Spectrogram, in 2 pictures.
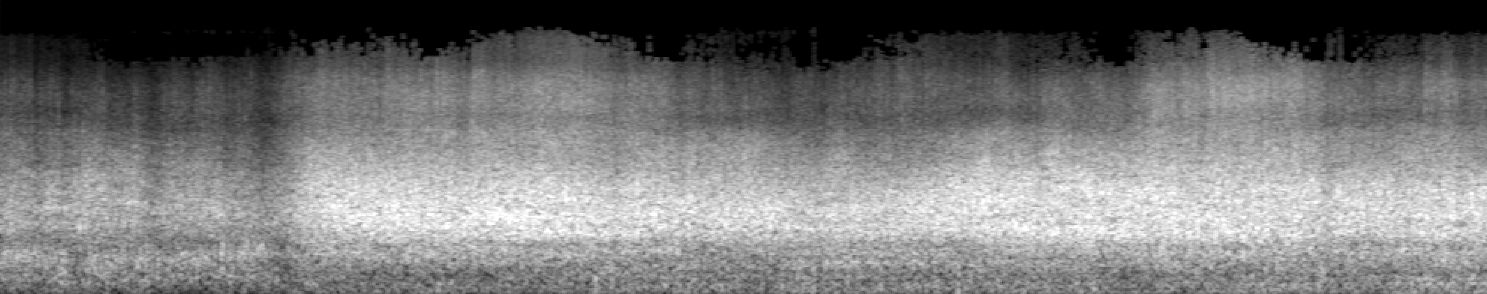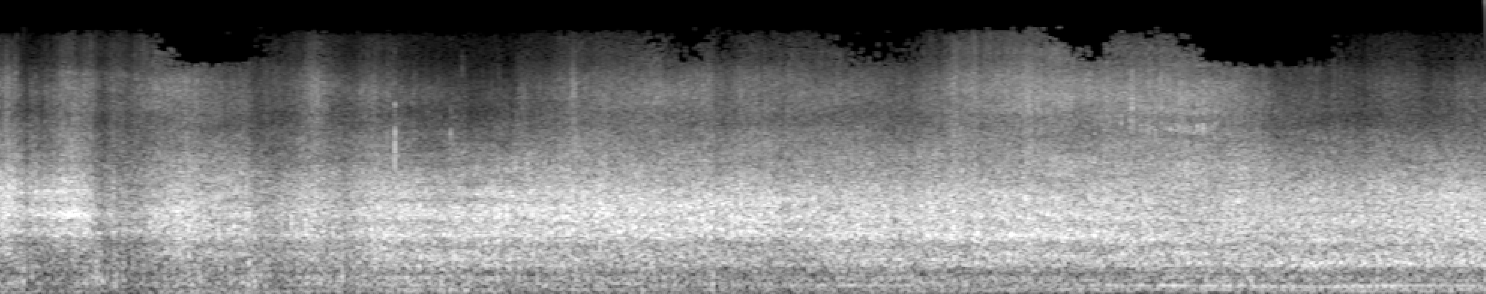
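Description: Diesel locomotives of a long freight train passing at a distance: a steady rumble with a low engine hum that grows stronger in the second half as the lead units draw nearer, under a constant rushing noise.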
